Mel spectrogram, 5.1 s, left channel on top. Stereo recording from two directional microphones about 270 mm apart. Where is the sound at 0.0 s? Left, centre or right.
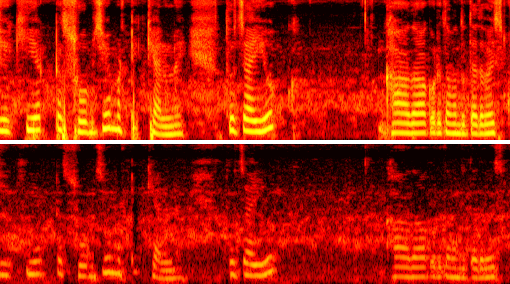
Left.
